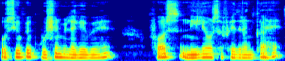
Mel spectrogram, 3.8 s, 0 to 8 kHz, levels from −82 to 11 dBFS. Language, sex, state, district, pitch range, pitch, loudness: Hindi, male, Jharkhand, Ranchi, 110-135 Hz, 125 Hz, -17 LUFS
